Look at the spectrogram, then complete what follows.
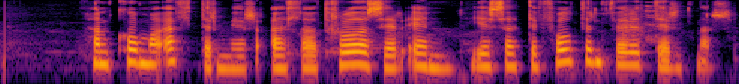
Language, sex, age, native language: Icelandic, female, 40-49, Icelandic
